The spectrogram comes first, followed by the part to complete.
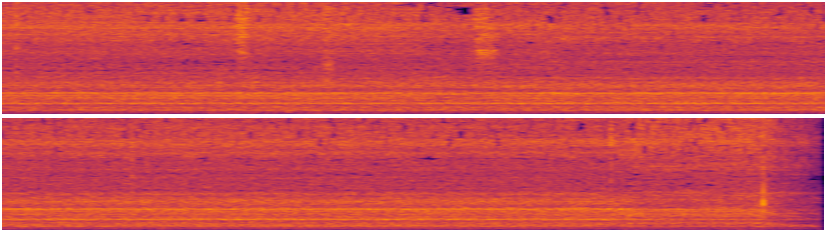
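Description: Remington hand-held hair dryer running on its low heat setting: a steady rush of air with a faint steady whine from the motor and fan. It cuts off at the very end.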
